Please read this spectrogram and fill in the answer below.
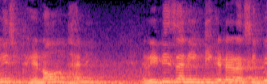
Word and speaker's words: phenolphthalein: এটা হচ্ছে ফেনলথ্যালিন। অনেকে এটা ভুল উচ্চারণ করে, ভুল প্রনাউন্সিয়েশন করে, রং প্রনাউন্সিয়েশন করে, ফেনপথ্যালিন, বাট ইট ইজ নট ফেনপথ্যালিন। This L is not silent, rather this pH is silent, because thalic acid precursor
